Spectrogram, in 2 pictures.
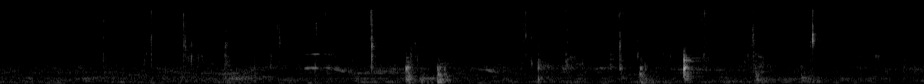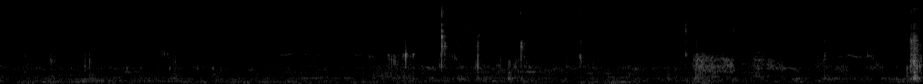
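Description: Quiet, wet chewing of a person eating spicy fish curry with his hands, with scattered sharp mouth clicks and smacks.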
